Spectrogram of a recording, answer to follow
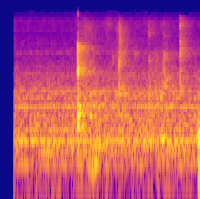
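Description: Idle electric guitar amplifier's faint hiss and hum, with a few soft clicks, the sharpest a little under a second in.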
